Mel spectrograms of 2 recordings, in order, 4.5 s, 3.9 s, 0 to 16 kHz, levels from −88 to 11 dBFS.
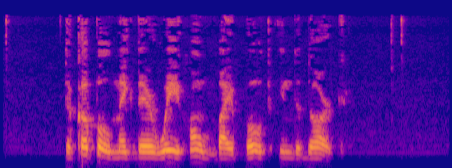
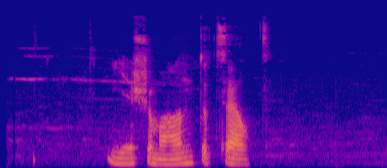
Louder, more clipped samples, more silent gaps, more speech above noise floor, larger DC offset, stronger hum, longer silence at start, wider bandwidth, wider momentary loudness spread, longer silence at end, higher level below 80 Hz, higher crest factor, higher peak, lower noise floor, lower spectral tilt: first, -19 LUFS vs -28 LUFS; neither; neither; first, 44 dB vs 34 dB; neither; neither; first, 0.65 s vs 0.25 s; about the same, 11.5 kHz vs 11.5 kHz; second, 16 LU vs 24 LU; second, 1.05 s vs 1.2 s; second, -76 dBFS vs -66 dBFS; second, 18 dB vs 24 dB; first, -2 dBFS vs -6 dBFS; about the same, -62 dBFS vs -62 dBFS; second, -1.5 dB/octave vs -5 dB/octave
